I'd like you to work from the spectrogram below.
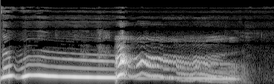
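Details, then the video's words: Jaffa, a pet dog, joins in pack howling with a person: one long sustained howl, steady and slightly wavering, then breaking into a warbling, quavering tail that fades out after about three and a half seconds. "Jaffa and I indulge in some pack howling"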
